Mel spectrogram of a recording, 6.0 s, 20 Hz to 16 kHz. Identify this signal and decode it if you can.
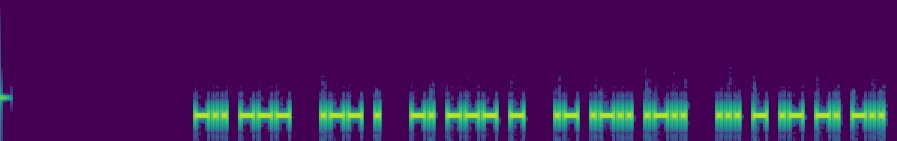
Morse code, heard as a keyed tone, about 40 wpm, 700 Hz. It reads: DO WE NOT ALL STAND
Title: Sentences from Top 1000 Words - Review Part 3 - 40wpm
